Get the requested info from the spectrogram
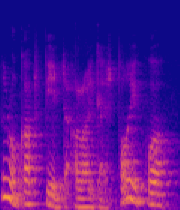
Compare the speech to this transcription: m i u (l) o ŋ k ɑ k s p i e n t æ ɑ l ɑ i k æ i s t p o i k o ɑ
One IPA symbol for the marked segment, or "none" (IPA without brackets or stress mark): l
